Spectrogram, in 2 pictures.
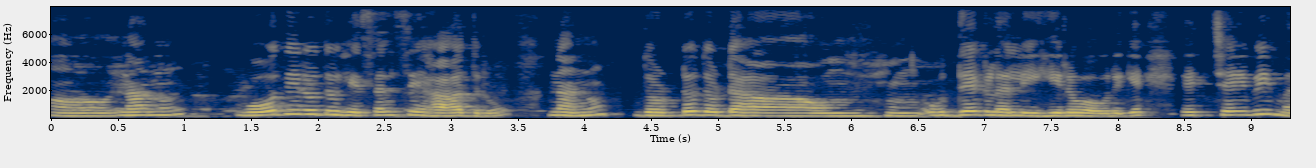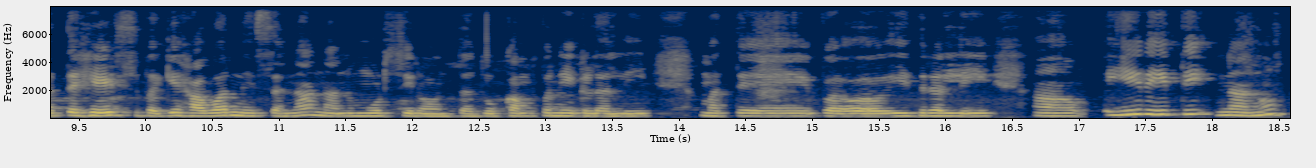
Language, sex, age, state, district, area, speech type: Kannada, female, 45-60, Karnataka, Kolar, urban, spontaneous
